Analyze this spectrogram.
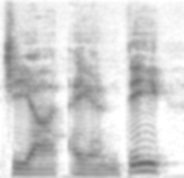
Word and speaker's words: grand: Good, now we don't hear the final D. No, we get G-R-A-N-D, and that D is silent.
